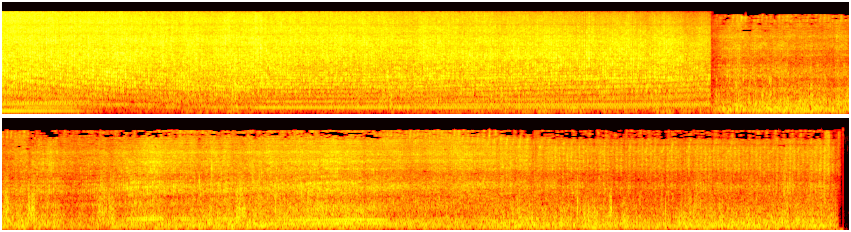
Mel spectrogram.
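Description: A vertical take-off aircraft roars loudly and continuously in flight, its engine and rotor drone shifting abruptly in tone about halfway through.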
